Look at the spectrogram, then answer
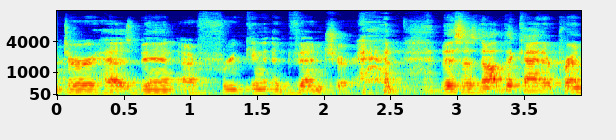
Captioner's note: laughs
